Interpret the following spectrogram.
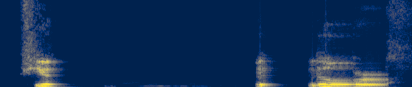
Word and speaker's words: Fyodorov: Another is a Russian of the 1800s named Nikolai Fyodorov.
